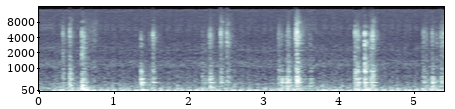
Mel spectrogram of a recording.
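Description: Fingertips and short nails of one hand tap a large, solid, dark wood tabletop in short, irregular bursts of quick, dry clicks. Each cluster has a faint woody tone around 440 Hz and dies away almost instantly.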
